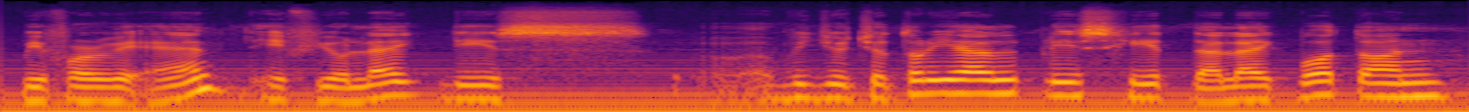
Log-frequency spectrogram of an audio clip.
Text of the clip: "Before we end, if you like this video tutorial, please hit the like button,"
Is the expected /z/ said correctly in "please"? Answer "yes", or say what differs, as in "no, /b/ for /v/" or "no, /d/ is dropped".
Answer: no, /s/ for /z/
